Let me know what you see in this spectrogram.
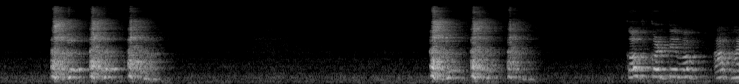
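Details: Three bursts of forceful deliberate coughing separated by pauses, demonstrated by a physiotherapist as the final coughing stage of the active cycle of breathing technique, after huffing, to clear mucus from the lungs during or after COVID.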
